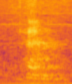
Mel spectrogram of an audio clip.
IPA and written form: pæənd (pound)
